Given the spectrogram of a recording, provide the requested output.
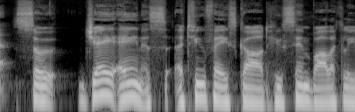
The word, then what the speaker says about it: Janus: This new date honored Janus like anus with a J. A two-faced god. That's how it's spelled. I'm just because my pronunciation might be love. Yeah. So J anus, a two-faced god who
